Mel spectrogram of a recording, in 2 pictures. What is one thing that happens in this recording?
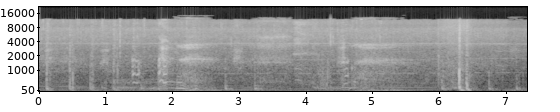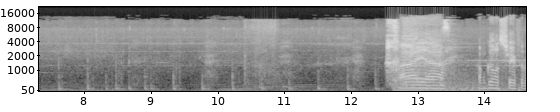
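Footsteps tap on wooden floors and steps.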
